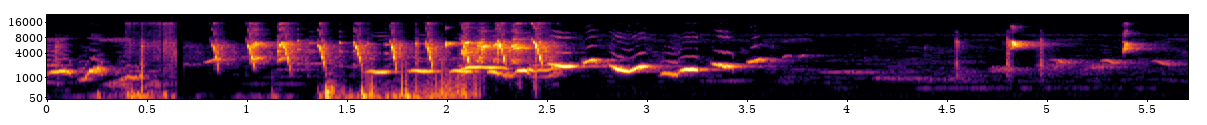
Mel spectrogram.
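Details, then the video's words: White-rumped shama undergoing its first mental test: loud rattling noise bursts at the start, then a string of buzzy notes and rising, falling whistles that fade into softer sparse notes. "Nguji Mental Burung Murai Batu Perdana"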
